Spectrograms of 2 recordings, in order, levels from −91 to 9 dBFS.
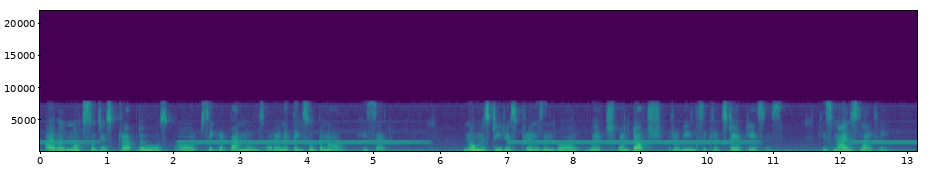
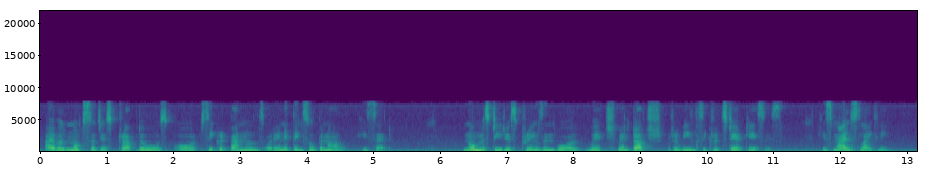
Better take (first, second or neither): second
